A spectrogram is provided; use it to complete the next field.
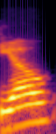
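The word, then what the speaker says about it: Yoh: charge of it he I think it's pronounced yo it's y o h and um he used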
